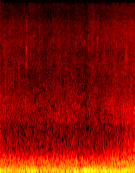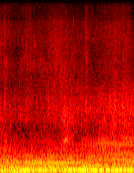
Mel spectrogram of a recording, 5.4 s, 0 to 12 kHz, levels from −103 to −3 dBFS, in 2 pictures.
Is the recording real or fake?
fake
